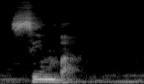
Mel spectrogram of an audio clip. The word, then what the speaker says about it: simba: But the pronunciation is Simba, meaning lion in Swahili.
